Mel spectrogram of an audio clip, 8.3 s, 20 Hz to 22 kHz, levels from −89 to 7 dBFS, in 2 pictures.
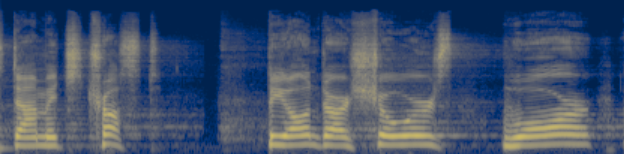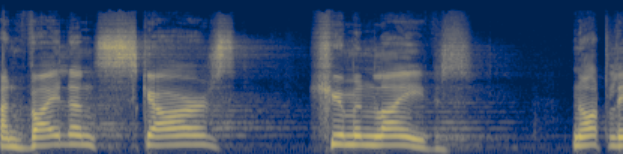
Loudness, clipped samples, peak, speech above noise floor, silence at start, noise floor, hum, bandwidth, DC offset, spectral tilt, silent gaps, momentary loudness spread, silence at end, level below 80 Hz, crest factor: -19 LUFS; under 0.1%; -2 dBFS; 42 dB; 0 s; -61 dBFS; none; 16.5 kHz; under 0.1%; -3 dB/octave; none; 14 LU; 0 s; -68 dBFS; 20 dB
